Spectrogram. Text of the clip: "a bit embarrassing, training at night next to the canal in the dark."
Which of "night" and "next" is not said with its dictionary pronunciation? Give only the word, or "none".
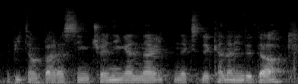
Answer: none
